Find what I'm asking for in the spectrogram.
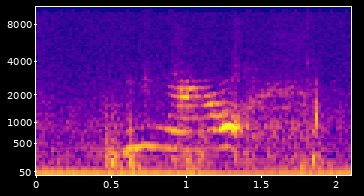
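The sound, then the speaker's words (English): A cat gives a single drawn-out meow that rises and then falls in pitch. The call is fairly faint against a quiet background. “That was the cat.”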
